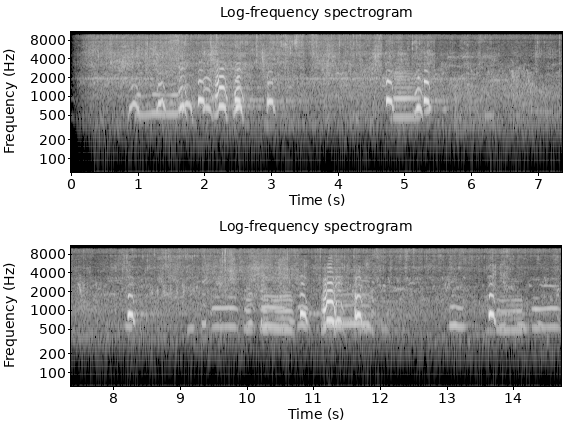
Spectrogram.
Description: lebedczarnodzioby

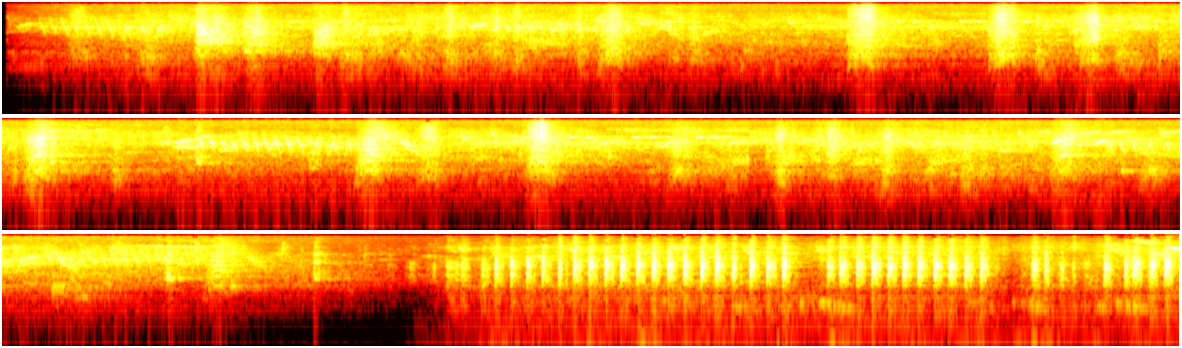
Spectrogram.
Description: czapla siwa, birdsounds

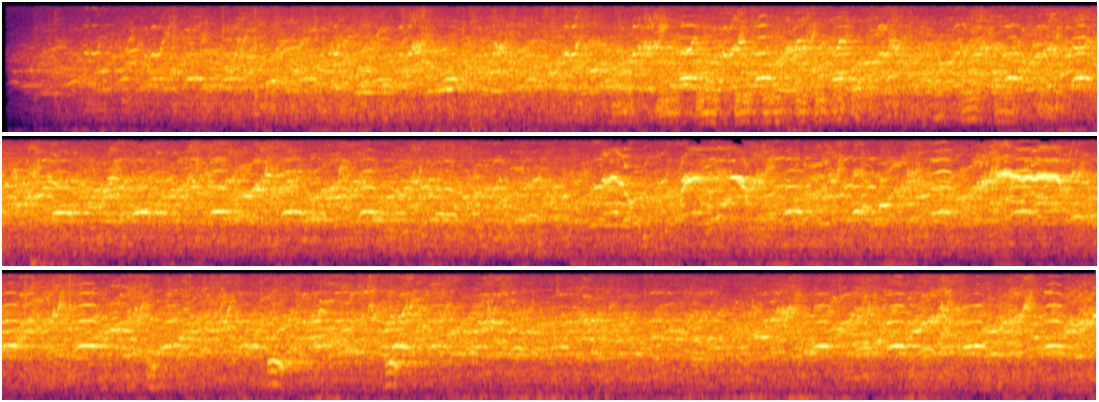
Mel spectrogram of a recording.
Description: kormoran, birdsounds

